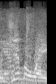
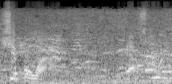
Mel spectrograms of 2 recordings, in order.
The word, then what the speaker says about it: Ojibwe: And of course they corrupted the pronunciation of the Ojibwe people to Chippewa. So Chippewa and Ojibwe, that's the same people. But Chippewa is the European corruption of their real name, Ojibwe.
